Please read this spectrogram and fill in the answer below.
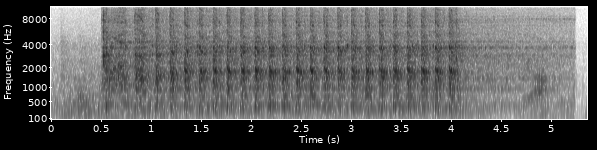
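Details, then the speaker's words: Mitsubishi Evo 8 on the dyno: sharp, even ticking about 3.5 per second over the engine note sounded like a rocker. Rockers and lifters were fine; the cause was a loose, floppy power steering pump shaft, and the engine is fine. "rockers were fine lifters were fine thought of something else ended up being a floppy power steering pump shaft so the motor's fine"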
